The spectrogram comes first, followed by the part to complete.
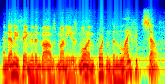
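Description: An actor playing a grave, ominous narrator of a 1950s radio suspense drama, speaking in a deliberate, dramatic way. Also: male voice, on the low side, sing-song, faint music behind. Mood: wry, portentous. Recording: dull old radio broadcast.

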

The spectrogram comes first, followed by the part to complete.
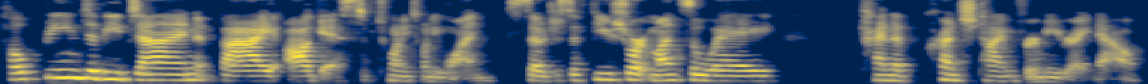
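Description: A woman's voice: fairly low pitch, expressive, measured pace, bright, forceful tone. Earnest young woman with many fillers. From Iowa. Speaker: youth ministry staffer. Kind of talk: casual interview answers.

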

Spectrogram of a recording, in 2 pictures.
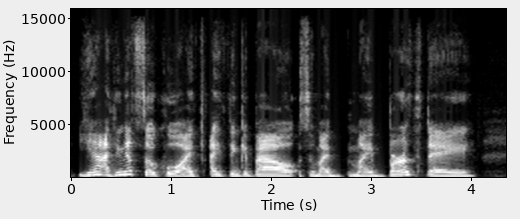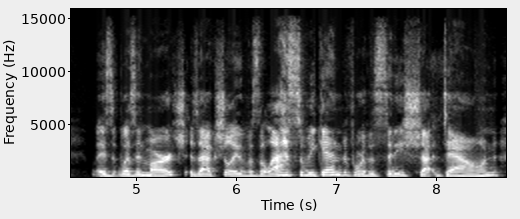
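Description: A woman's voice: mid-range voice, normal speed, sharp tone. A woman hosting an interview, asking friendly, meandering questions with frequent ums and restarts. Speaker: podcast host. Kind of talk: interviewing a guest.

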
